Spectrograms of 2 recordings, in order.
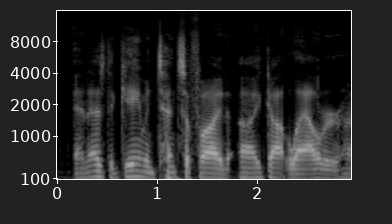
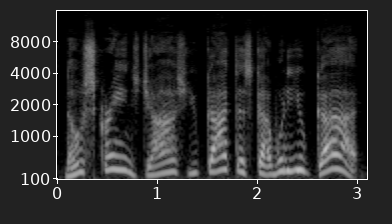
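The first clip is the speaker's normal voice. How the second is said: passionate cheering; 14 semitones higher, 6 dB louder than usual. Retold or imitated. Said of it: "That's how passionate T J is".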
